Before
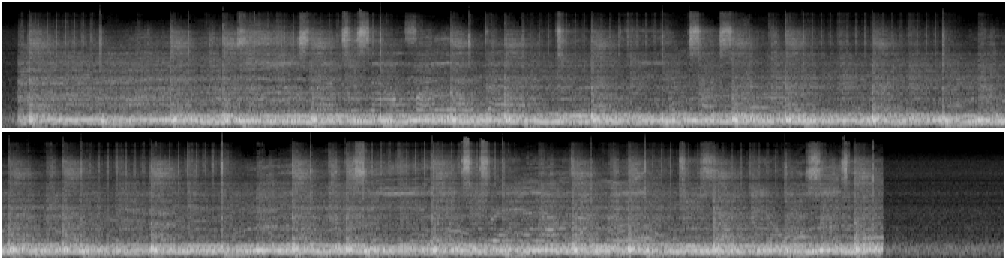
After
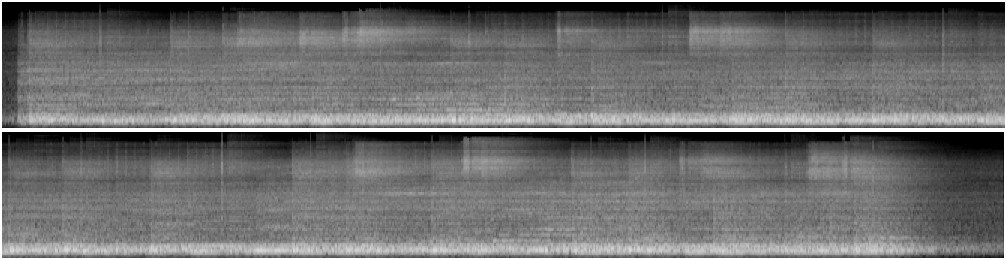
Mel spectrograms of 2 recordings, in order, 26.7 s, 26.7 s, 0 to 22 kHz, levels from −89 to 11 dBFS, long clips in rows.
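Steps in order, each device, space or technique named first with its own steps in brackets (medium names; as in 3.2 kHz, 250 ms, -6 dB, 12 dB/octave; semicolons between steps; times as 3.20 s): stadium PA (high-pass 160 Hz 24 dB/octave; peaking EQ 2.6 kHz +7 dB 0.5 oct; loudspeakers at several distances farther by 64 m -12 dB, 88 m -10 dB; reverberation RT60 2.3 s, pre-delay 83 ms, DRR -1.5 dB); trim +2.5 dB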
